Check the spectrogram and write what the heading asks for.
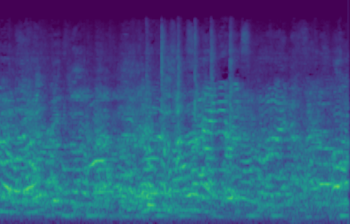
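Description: Several people talking over one another at once: group chatter with no single voice standing out.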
